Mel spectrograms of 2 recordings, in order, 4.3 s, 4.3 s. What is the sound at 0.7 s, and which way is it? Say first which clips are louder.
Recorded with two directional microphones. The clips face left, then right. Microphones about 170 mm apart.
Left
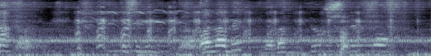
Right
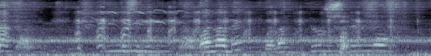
Speech: right 2 dB; centre (ahead or behind).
